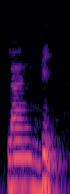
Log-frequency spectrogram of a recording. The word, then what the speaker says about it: lundi: Isnin dalam Perancis dipanggil lundi. Lundi. L U N D I. Yang ini I. Kita dah sebut dalam alfabet hari itu. Yang ini I. Lundi sebutannya.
